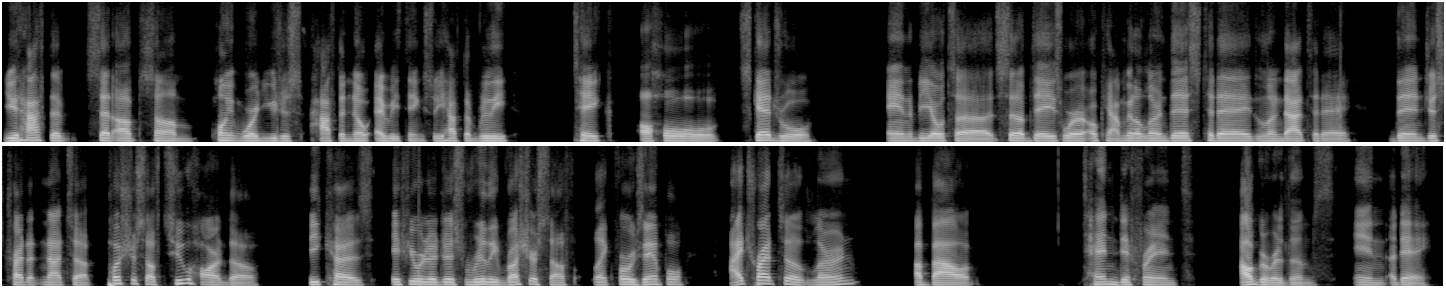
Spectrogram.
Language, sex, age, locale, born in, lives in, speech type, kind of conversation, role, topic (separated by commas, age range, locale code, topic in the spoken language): English, male, 20-24, en-US, United States, United States, conversation, unstructured, none, What’s the best thing about learning something new?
